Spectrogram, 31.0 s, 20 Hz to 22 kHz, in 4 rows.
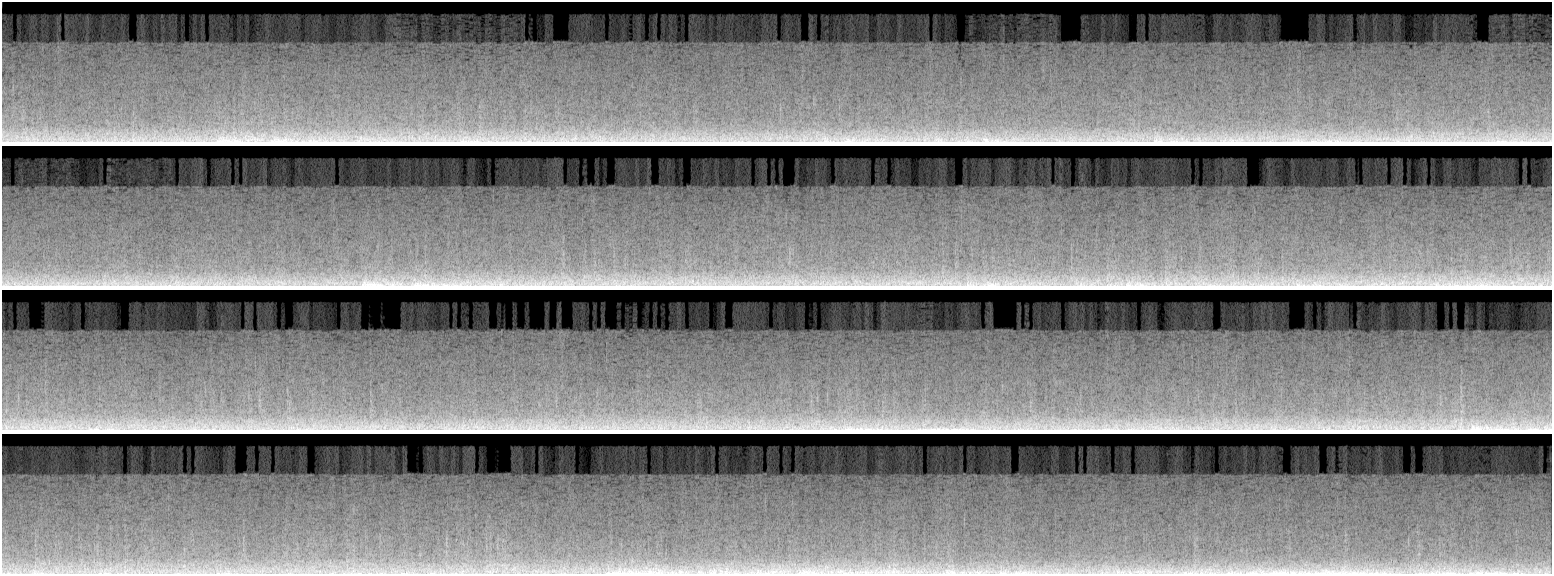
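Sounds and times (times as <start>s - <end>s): heavy rain: 0.0s - 31.0s
low rolls of thunder: 9.5s - 10.6s, 26.2s - 31.0s.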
